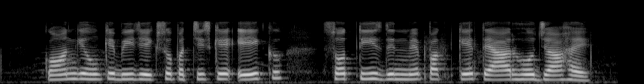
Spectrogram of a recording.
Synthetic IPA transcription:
kɔːnɡɛɦõkebiːt͡ʃeːksɔpɐtːʃiːskeʔeːk | sɔːt̪iːsd̪ɪnmẽpɐkt̪ket̪jaːɾɦod͡ʒaːɦɛː

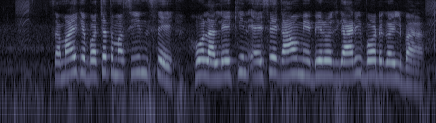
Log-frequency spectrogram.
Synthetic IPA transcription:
səməjkebət͡ʃət̪məsinseholalekinɛjseɡãumebeɾod͡ʒɡaɾibəɽɡəɪlba

